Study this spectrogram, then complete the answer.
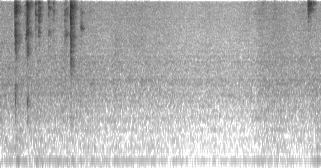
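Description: A password typed on a Mac computer keyboard, a quick burst of light key clicks followed by a pause and one more click, faint and close.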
